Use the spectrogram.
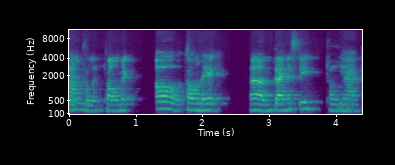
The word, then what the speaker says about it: Ptolemaic: Ptolemaic dynasty. Yeah, Ptolemaic.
